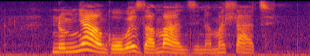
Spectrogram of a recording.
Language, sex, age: Zulu, female, 25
